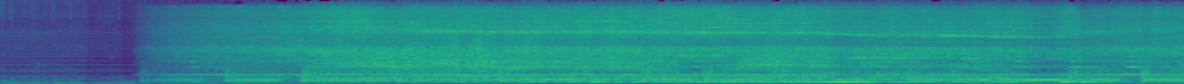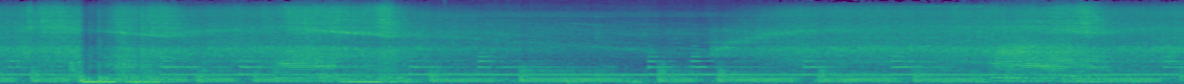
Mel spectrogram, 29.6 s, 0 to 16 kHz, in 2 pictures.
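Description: The sound of a tree-felling chainsaw is played over loudspeakers in Maximilian Markol's composition Compound 3. It starts loud after a brief quiet moment and drones on continuously. Its buzzing engine pitch swells and the revs rise several times, with steady tonal layers held beneath it.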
